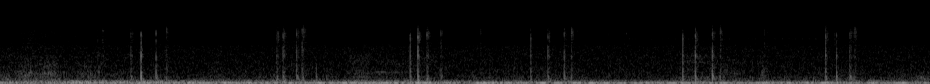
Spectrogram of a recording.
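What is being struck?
Thick glossy cardboard board book page.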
